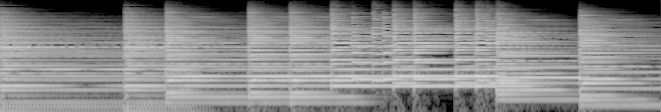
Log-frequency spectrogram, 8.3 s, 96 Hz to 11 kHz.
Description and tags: On Rd piano loop 2
Was in a pile of older stuff about to be deleted! Can be applied to various styles.
Slight mixing applied. An untouched download is should also be available.
16-bars, piano, On-Road, chords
